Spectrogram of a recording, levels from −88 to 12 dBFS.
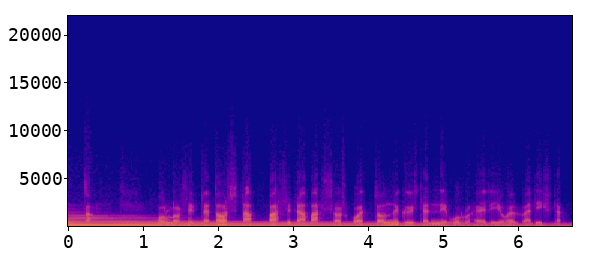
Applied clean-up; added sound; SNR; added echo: neural mask model RNNoise.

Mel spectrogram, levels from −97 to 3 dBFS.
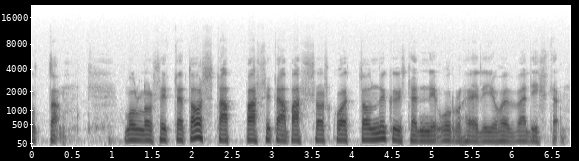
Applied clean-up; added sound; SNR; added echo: none; none; none; none.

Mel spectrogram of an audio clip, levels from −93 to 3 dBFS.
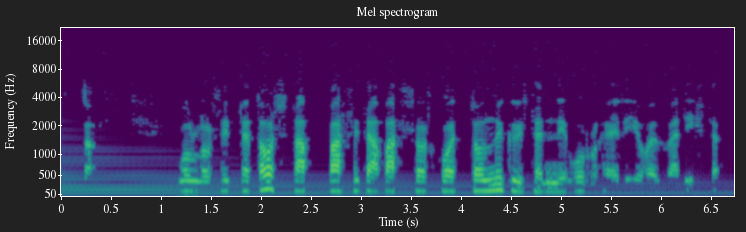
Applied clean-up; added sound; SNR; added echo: classical method spectral subtraction.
